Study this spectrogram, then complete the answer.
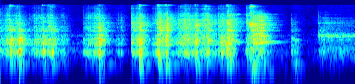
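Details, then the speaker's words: Manual tile cutter with a tungsten scoring wheel scoring bathroom floor tile: short gritty rasping strokes as the wheel bites the glaze; normal, clean scoring. "it's a tungsten blade it's underneath here and basically what it does you can hear it make a grinding noise"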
